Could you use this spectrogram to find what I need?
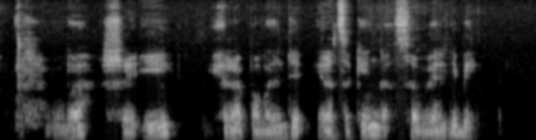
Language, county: Lithuanian, Šiauliai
